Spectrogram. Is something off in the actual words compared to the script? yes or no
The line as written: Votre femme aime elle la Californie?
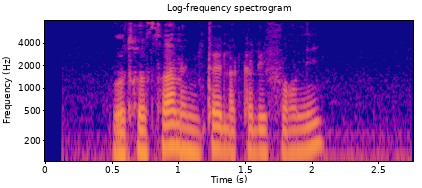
yes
